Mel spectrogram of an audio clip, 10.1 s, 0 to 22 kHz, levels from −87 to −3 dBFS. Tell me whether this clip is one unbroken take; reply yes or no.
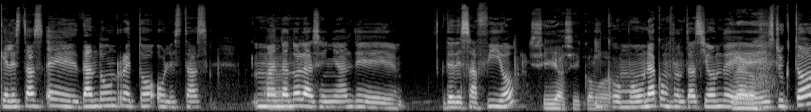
yes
